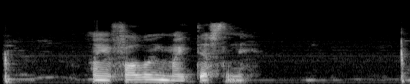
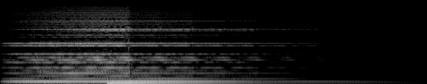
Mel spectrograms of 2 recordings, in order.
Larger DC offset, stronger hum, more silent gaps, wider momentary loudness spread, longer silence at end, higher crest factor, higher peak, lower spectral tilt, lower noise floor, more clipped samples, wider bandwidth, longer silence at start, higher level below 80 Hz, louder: neither; neither; neither; second, 14 LU vs 20 LU; second, 0 s vs 1.7 s; about the same, 18 dB vs 18 dB; first, 0 dBFS vs -10 dBFS; about the same, -5 dB/octave vs -4.5 dB/octave; second, -51 dBFS vs -71 dBFS; neither; second, 7.4 kHz vs 16 kHz; about the same, 0.05 s vs 0 s; second, -56 dBFS vs -32 dBFS; first, -16 LUFS vs -25 LUFS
